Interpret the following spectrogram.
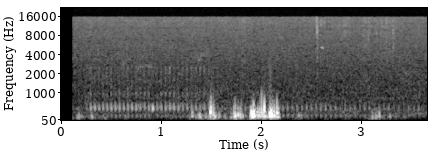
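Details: Pregnant cheetah purring: a steady, low, rapidly pulsing rumble with a few louder throbbing bursts near the middle, then softer again.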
